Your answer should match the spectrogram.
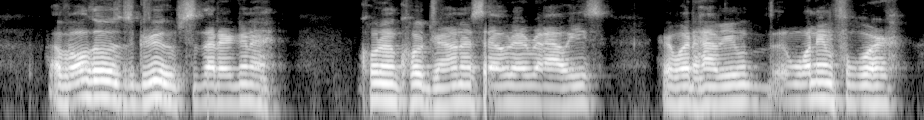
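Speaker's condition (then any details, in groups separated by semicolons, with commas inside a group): Cerebral palsy; since birth, birth complications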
